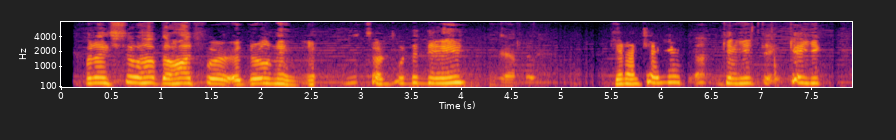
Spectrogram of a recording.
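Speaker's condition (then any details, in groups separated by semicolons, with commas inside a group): Cerebral palsy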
